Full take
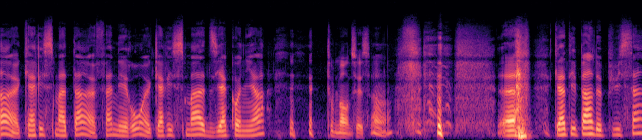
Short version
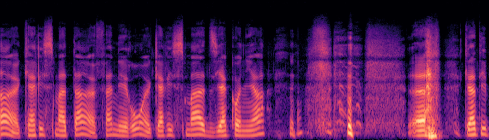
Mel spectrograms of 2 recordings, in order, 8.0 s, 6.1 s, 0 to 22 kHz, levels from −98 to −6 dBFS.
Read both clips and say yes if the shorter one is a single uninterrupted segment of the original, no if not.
no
